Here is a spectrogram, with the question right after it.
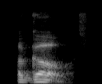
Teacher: They put stress on the second syllable. And so the first syllable moves from where it originally wasn't in the mouth into the center of the mouth, which is the more relaxed, unstressed position for pronouncing vowels in English.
